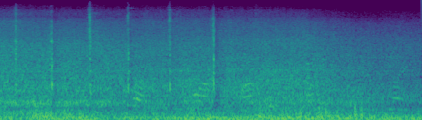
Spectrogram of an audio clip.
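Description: Wind buffeting the microphone as a steady low rumble, with faint voices in the background and a few light clicks.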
